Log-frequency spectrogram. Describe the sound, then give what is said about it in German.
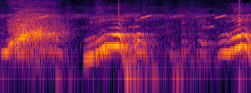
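A tiger lurking in a thicket roars loudly in three rough bursts: a breathy, noisy roar, then a longer rising and falling growl, and a final short snarl. “Vielleicht den Tiger, der im Dickicht lauert. Tiger!”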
